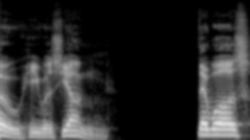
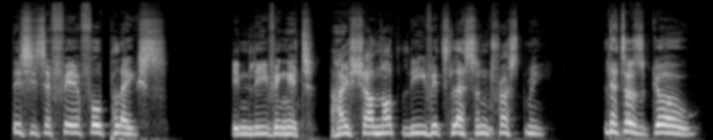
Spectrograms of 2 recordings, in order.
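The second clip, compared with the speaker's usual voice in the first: put-on higher, pleading old man's voice; frightened Scrooge; 7 semitones higher than usual. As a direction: beg to leave this place.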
